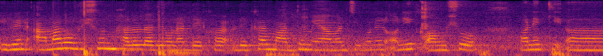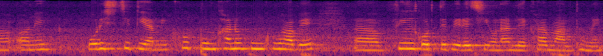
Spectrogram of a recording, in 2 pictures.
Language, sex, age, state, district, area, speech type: Bengali, female, 18-30, West Bengal, South 24 Parganas, urban, spontaneous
